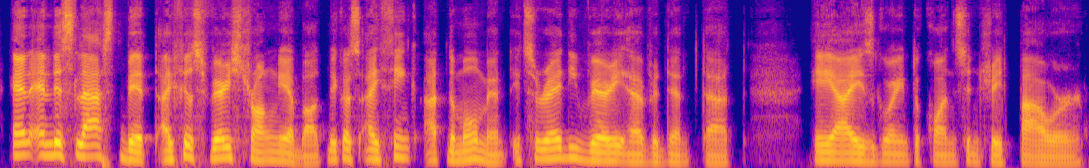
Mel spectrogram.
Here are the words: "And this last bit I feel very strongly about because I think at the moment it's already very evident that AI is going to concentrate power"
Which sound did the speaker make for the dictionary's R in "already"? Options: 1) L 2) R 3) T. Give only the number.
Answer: 2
